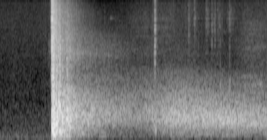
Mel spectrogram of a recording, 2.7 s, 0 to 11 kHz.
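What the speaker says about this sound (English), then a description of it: "I'm gonna start out with the Taurus Commander, the 4 1/4 inch barrel on them." A single sharp gunshot from a Taurus Commander .45 ACP pistol with a 4 1/4 inch barrel firing Federal Guard Dog ammo, loud and close, followed by a fading echo and faint noise.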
